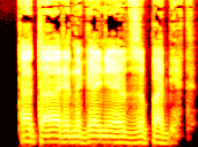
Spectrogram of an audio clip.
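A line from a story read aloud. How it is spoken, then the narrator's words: Angry blacksmith. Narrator (Russian): сердито сказал кузнец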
